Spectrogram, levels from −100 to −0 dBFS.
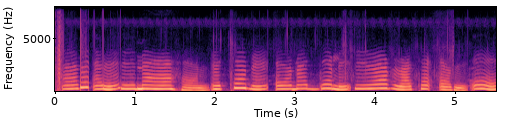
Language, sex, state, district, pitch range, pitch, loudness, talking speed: Bengali, female, West Bengal, Malda, 295-345 Hz, 325 Hz, -23 LUFS, 65 wpm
